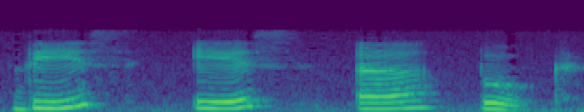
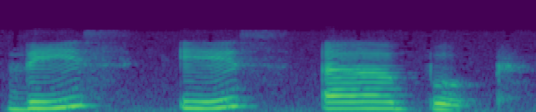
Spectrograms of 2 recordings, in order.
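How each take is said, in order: Both takes have the same delivery.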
